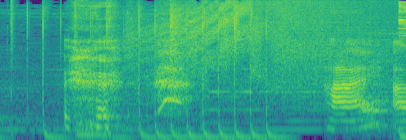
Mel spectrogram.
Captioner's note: nervous laugh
